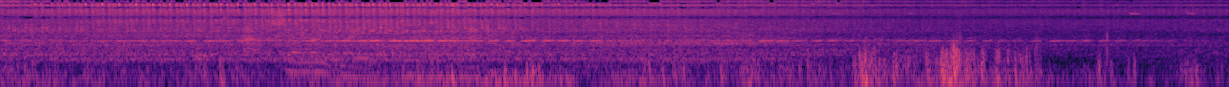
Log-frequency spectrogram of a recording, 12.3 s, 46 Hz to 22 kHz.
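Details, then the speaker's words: Supercharged Range Rover, 161,000 miles, fresh oil change: smooth steady idle with even light supercharger whine and no supercharger knocking; engine healthy. "So that's perfect. But listen to that. No knocking on the supercharger."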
